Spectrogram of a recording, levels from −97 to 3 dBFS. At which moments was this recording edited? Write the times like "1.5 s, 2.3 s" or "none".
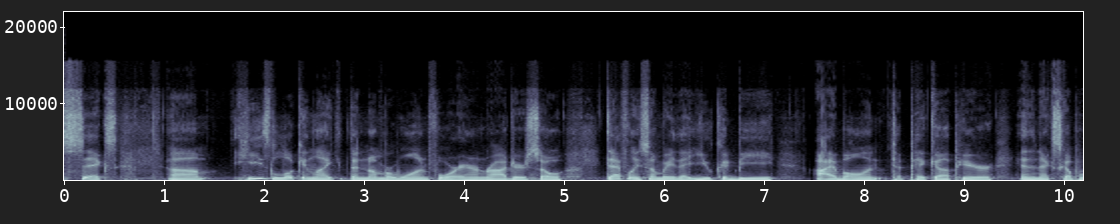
1.7 s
